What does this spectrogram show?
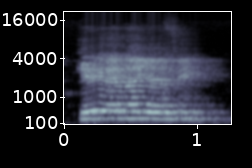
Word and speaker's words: knife: K is silent here k n i f e K is before n k will be silent and the pronunciation will be knife not connected okay in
